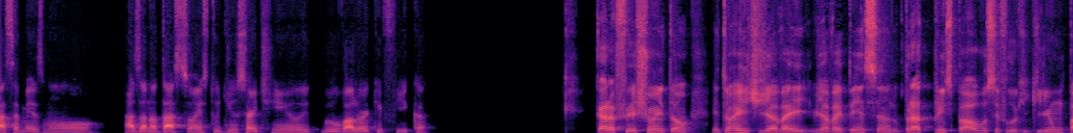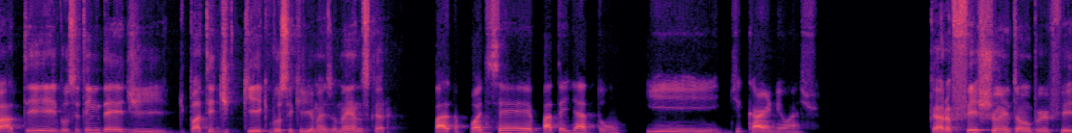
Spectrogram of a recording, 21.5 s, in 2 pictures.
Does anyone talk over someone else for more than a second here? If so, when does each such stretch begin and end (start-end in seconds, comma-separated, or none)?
none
